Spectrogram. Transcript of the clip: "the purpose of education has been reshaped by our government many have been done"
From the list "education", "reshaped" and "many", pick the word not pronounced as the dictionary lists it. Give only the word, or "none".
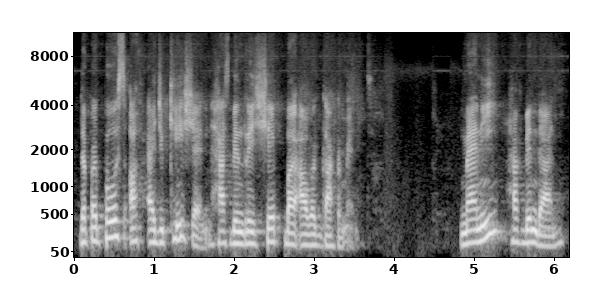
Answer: none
